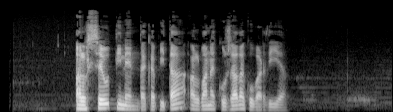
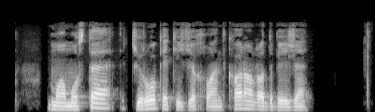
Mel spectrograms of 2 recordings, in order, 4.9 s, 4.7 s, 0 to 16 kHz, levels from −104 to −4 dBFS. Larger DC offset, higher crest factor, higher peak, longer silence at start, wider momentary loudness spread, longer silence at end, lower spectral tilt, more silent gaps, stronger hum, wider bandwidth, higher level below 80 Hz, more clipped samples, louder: neither; first, 24 dB vs 16 dB; about the same, -2 dBFS vs -2 dBFS; first, 0.95 s vs 0.6 s; first, 15 LU vs 6 LU; first, 1.35 s vs 0.85 s; about the same, -5.5 dB/octave vs -6.5 dB/octave; second, none vs 1.60-1.65 s; neither; first, 11.5 kHz vs 7.6 kHz; second, -64 dBFS vs -50 dBFS; neither; second, -23 LUFS vs -17 LUFS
